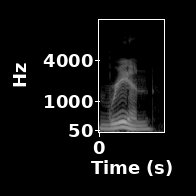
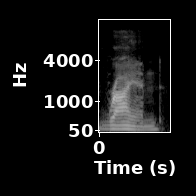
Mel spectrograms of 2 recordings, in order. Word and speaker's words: Rian: that's why I come you refuse to say his name correctly don't you it's rien its Ryan its Rin Ryan that's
